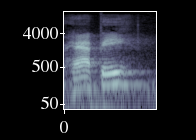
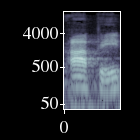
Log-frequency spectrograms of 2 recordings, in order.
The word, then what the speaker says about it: Hapi: The first one is Hapi, or Happy, or Api, depending on if you pronounce the H, H-A-P-I.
